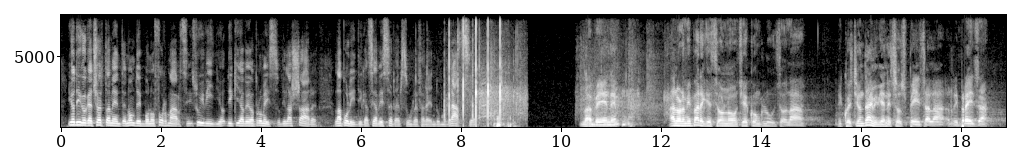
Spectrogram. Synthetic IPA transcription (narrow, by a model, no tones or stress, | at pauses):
iːod̪iːkoket͡ʃːɛrt̪ament̪enond̪ɛbːonoformarsisuiviːd̪jod̪ik̟iavɛːvapɾomesːod̪ilaʃːaːɾe | lapoliːt̪ikaseavesːepɛrsounrɛfɛɾɛnd̪umɡɾat̪sːje | vabɛːne | alːoːɾamipaːɾekesonot͡ʃiɛkːoŋkluːzola | ikwest̪jont̪ajmivjɛːnesospɛːzala̰ripɾɛːza̰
